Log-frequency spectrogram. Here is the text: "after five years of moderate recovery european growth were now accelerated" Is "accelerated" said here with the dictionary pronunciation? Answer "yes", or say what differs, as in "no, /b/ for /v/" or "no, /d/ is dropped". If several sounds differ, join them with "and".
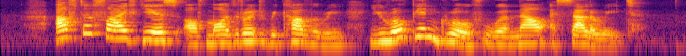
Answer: no, /k/ is dropped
